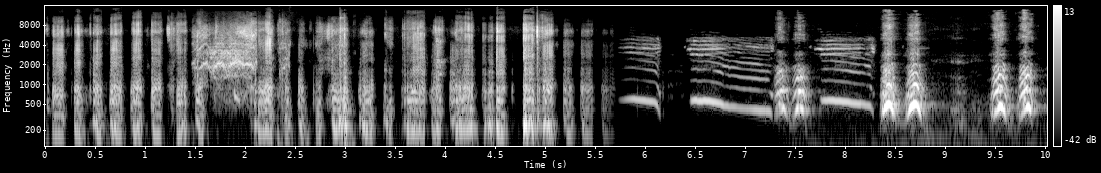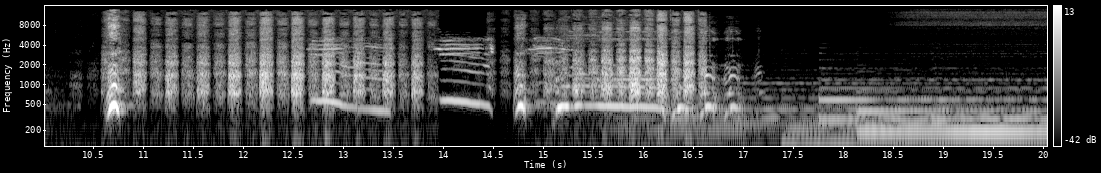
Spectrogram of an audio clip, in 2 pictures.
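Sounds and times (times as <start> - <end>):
dog whining: 5.3 - 8.8, 10.6 - 17.0
dog yipping: 5.8 - 8.9, 10.6 - 11.0, 11.8 - 17.0
dog panting: 10.3 - 17.0
soft music: 15.9 - 20.0.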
